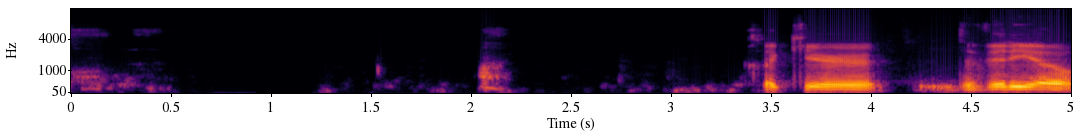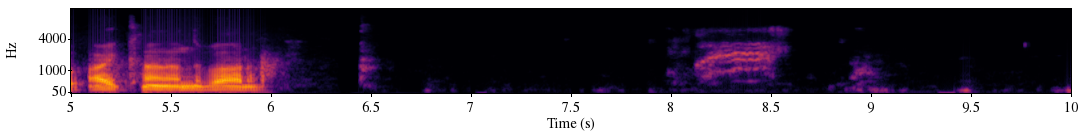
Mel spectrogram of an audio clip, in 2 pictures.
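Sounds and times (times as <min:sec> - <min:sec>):
speech: 0:03.4 - 0:06.1
cat meowing: 0:08.1 - 0:08.6.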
